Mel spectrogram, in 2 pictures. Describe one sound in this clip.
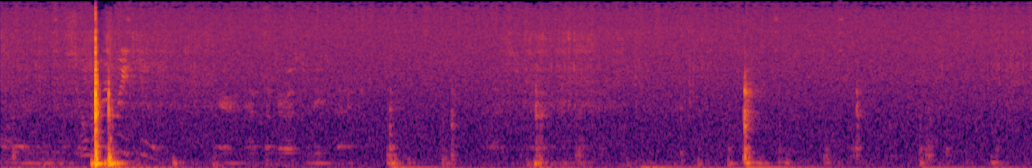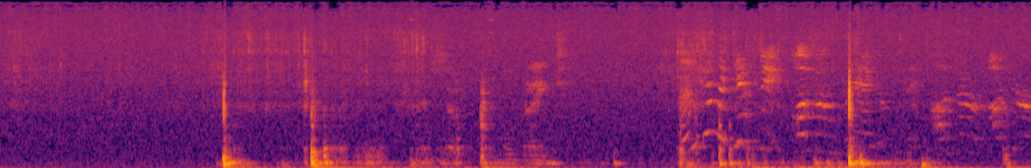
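Objects knock on a wooden table.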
